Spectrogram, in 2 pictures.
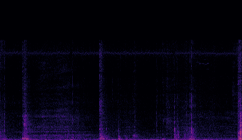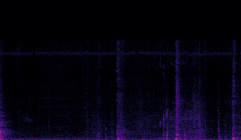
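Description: Faint, scattered taps and clicks of a cardboard display box with a plastic window being handled and turned over, with one sharper tap about three seconds in.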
